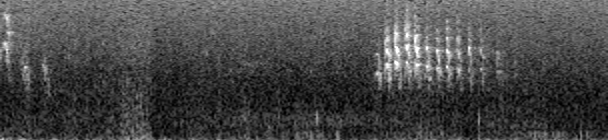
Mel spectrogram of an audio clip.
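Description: Faint bird calls over near silence: a brief high chirp at the start, then a quick, rapid run of high notes about four seconds in.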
